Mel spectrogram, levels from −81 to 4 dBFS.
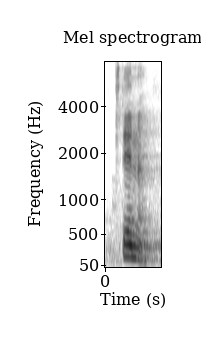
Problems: none marked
